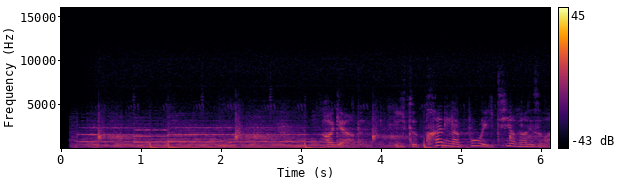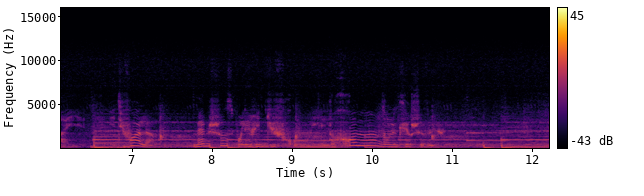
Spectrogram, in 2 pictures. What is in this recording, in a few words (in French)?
Voix Off; Sous le soleil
